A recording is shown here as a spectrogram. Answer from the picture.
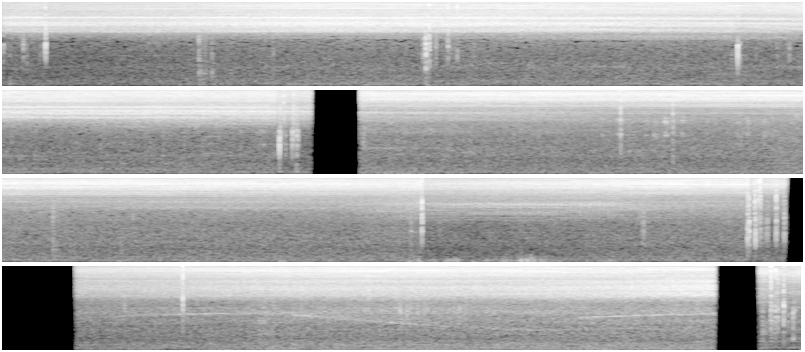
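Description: Steady, high-pitched buzzing of an insect chorus, broken twice by a brief moment of silence.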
